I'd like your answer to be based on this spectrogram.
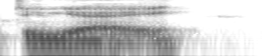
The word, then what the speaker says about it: Deuillet: Let me provide uh, my email address is my name Chris dot Deuillet.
